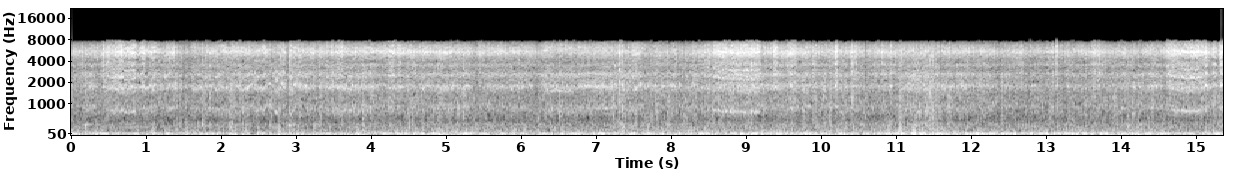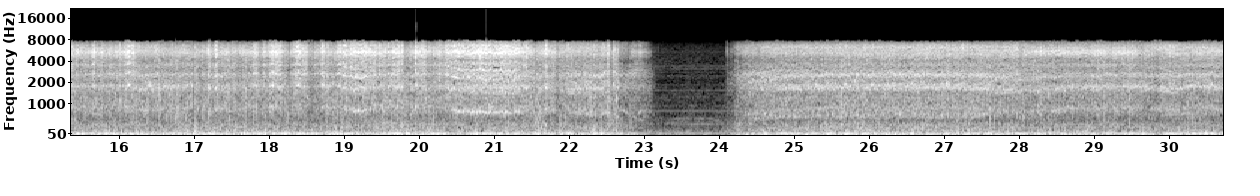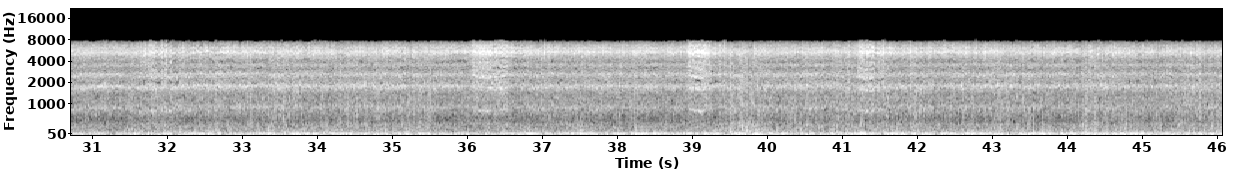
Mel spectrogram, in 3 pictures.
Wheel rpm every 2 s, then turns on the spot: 230, 230, 230, 230, 230, 230, 240, 230, 230, 230, 220, 120, 110, 190, 210, 230, 230, 230, 230, 230, 230, 230, 230.
none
